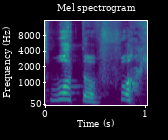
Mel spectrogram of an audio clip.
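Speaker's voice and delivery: shocked exclamation. Retold or imitated. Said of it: "and I went".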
